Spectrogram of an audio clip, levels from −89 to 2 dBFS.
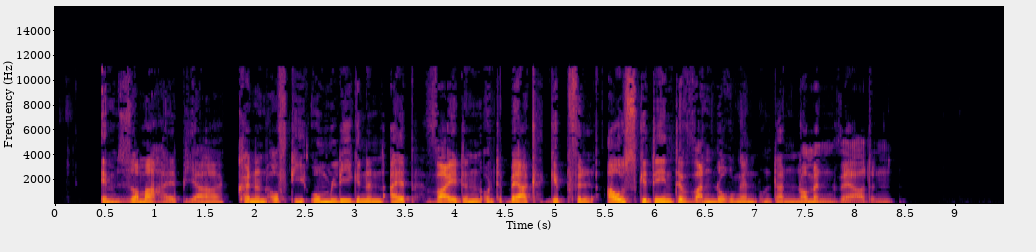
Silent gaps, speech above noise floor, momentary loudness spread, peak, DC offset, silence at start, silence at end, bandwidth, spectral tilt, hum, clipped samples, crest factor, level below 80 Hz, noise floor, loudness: none; 60 dB; 10 LU; -8 dBFS; under 0.1%; 0.45 s; 1.15 s; 11.5 kHz; -6.5 dB/octave; none; under 0.1%; 20 dB; -46 dBFS; -86 dBFS; -27 LUFS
